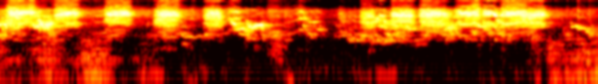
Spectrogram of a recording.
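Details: Colourful budgies give high twittering chirps in quick bursts, pausing briefly near the middle before a longer run of bright chatter; faint low thuds sit under the first half.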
